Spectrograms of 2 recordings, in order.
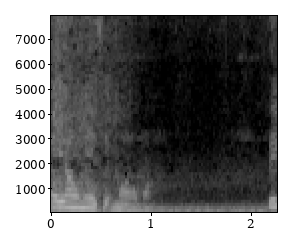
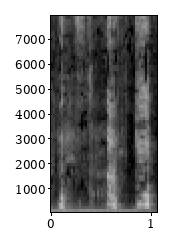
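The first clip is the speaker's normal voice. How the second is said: laughing through words; 6 semitones higher than usual. Real, not acted. Laughing at chicken's butt.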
